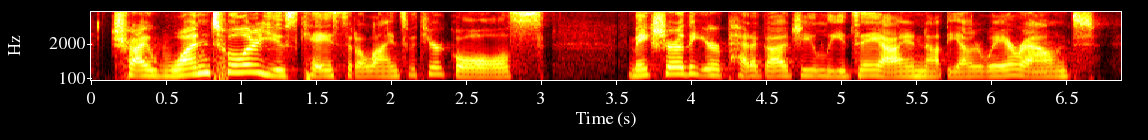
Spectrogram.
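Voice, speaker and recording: A woman's fairly quick delivery, with ordinary pitch variation, sits over a quiet background. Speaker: keynote speaker and AI-in-education trainer. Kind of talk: webinar presentation. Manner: fast.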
